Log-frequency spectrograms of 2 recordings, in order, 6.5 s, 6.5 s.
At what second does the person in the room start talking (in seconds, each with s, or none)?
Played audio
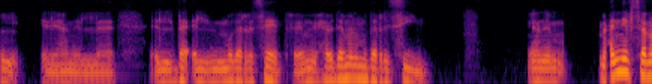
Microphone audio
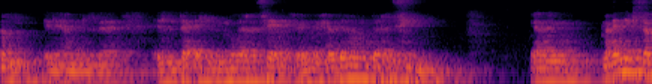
none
